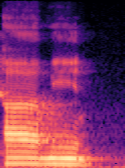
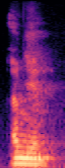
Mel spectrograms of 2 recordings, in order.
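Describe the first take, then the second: First: Both vowels are drawn out long. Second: The vowels are kept short. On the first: "Yang kedua panjang di mad dua-duanya" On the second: "Yang pertama pendek saja"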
